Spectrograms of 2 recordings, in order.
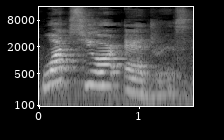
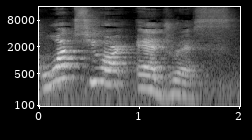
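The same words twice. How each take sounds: First: Slow, even repeat; slow model repeat. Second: Very slow, drawn-out model question. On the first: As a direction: say it again slowly and plainly. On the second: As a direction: stretch every word for learners. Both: Shown as a demonstration. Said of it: "esse aqui é interessante".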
